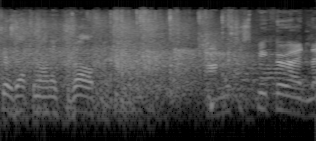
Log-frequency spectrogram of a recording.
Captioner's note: some Applause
